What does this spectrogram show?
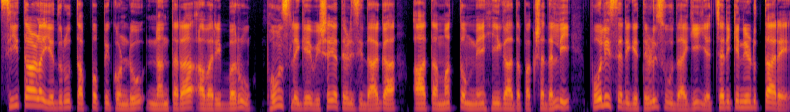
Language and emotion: Kannada, neutral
